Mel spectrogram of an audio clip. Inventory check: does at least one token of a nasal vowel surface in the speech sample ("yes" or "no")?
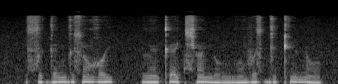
yes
